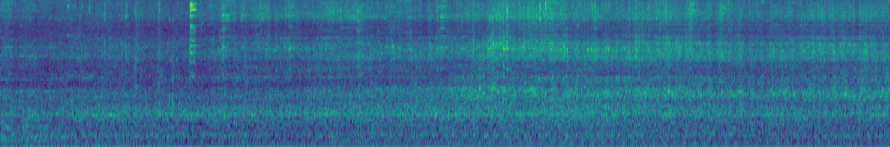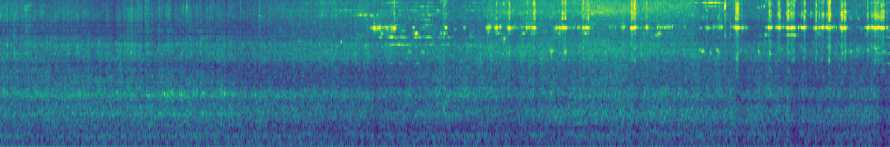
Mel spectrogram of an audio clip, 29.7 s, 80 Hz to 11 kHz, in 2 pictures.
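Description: Freight train hauled by a 2TE116UD two-section diesel locomotive moving off, with a steady deep diesel rumble and the noise of the rolling wagons. From about twenty seconds in, a high wheel squeal with rapid clicking joins in.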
